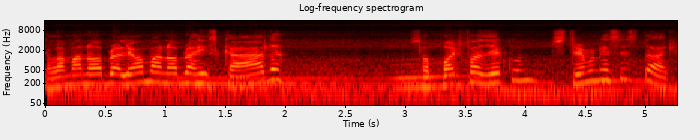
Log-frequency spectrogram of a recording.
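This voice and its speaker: Against noticeable background noise, a man with a high pitch and lively intonation talks at a fairly quick pace, broken by long, frequent pauses. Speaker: live streamer and roleplay gamer; live streamer, roleplay gamer. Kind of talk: casual live-stream gameplay chat. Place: home room.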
